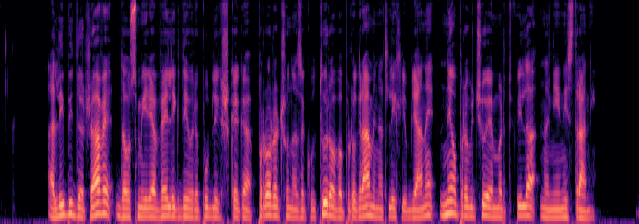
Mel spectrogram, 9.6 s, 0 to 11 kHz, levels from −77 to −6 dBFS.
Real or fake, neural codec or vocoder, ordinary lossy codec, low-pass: real; none; none; none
